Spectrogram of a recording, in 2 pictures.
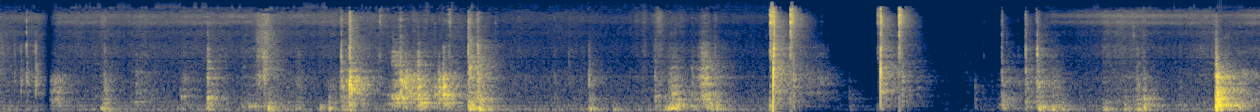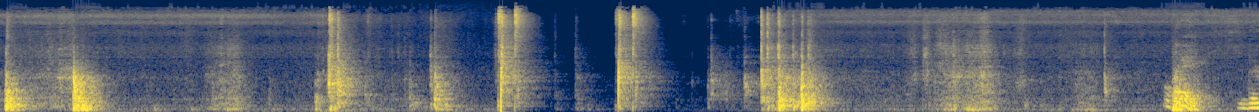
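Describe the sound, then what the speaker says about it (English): Nails are driven by hammer into the wooden front of a planer stand, a series of sharp, close knocks in irregular bursts with short pauses between groups, loud and percussive. "Now, to retain the front, I'm just going to drive in"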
